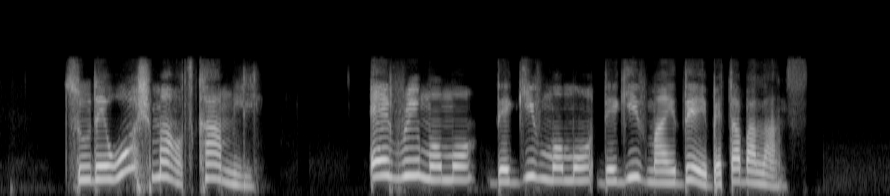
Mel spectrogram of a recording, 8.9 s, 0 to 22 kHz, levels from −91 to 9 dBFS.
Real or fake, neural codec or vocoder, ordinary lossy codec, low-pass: fake; codec, 16 kHz in and 24 kHz out, 1 kbps, XY-Tokenizer; MP3, 64 kbps; 7.2 kHz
